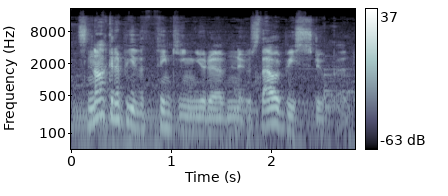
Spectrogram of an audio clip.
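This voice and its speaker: A man streams a story game and comments casually as it plays. His voice sits fairly low, with music clearly heard behind him. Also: sing-song, fast talker. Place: indoors, voice over game audio.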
